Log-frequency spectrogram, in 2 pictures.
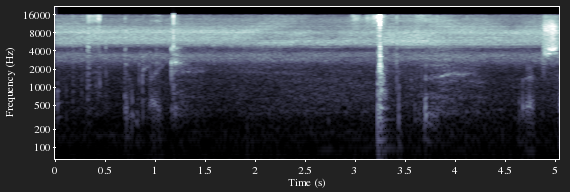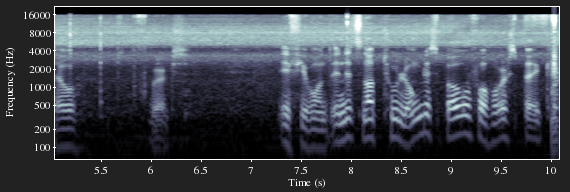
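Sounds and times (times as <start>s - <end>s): steady high hiss: 0.0s - 10.0s
arrow shot from a bow: 3.2s - 3.5s.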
